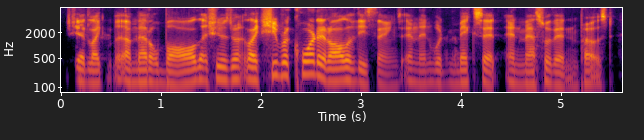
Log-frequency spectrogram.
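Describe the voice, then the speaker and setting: A man's voice: mid-range voice, a little fast, dry recording. A man chatting casually and enthusiastically as a podcast guest, telling production stories and acting out quoted remarks. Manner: enthusiastic, acts out quotes mid-story. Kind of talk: casual animated interview chat.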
